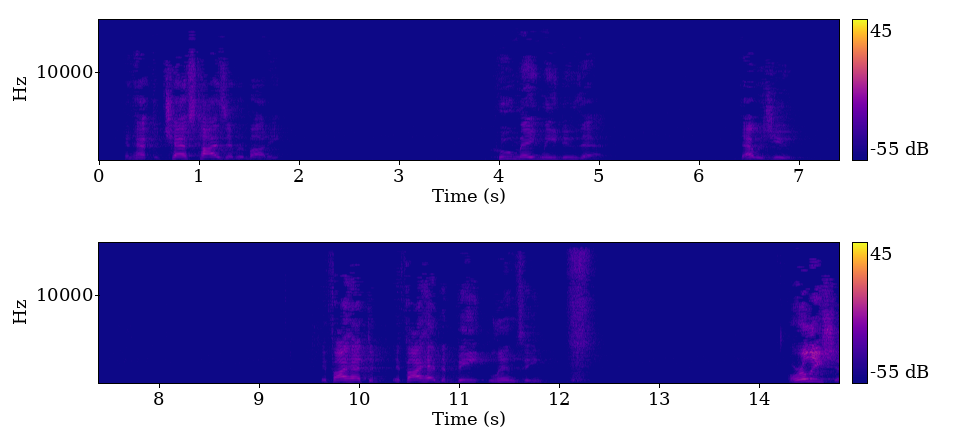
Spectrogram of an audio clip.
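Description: A middle-aged man preaches with emphasis into a microphone, in bursts with pauses.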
